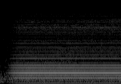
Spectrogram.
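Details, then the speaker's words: Yamaha CA-810 amplifier after relay comes out of protection (~6 seconds) when powered after moving: steady even buzzing hum from speaker, no music, sounds like garbage; amp has issues, cause not yet found. "Nah, it sounds like garbage. [Music] Nah, this amp has some issues."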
